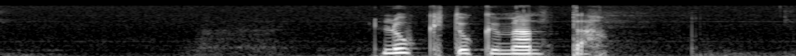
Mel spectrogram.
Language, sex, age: Norwegian, female, 31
